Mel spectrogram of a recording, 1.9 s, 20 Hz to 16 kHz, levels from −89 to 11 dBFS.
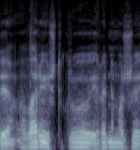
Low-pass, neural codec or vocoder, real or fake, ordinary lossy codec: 14.4 kHz; none; real; Opus, 32 kbps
